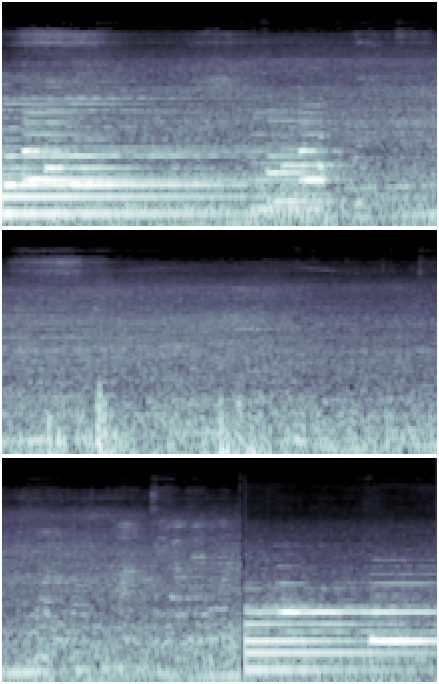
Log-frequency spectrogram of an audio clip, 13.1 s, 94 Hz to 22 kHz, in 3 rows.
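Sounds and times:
song's held note: 0:00.0 - 0:03.5, 0:11.1 - 0:13.0
low rumble of city traffic: 0:00.0 - 0:13.0.

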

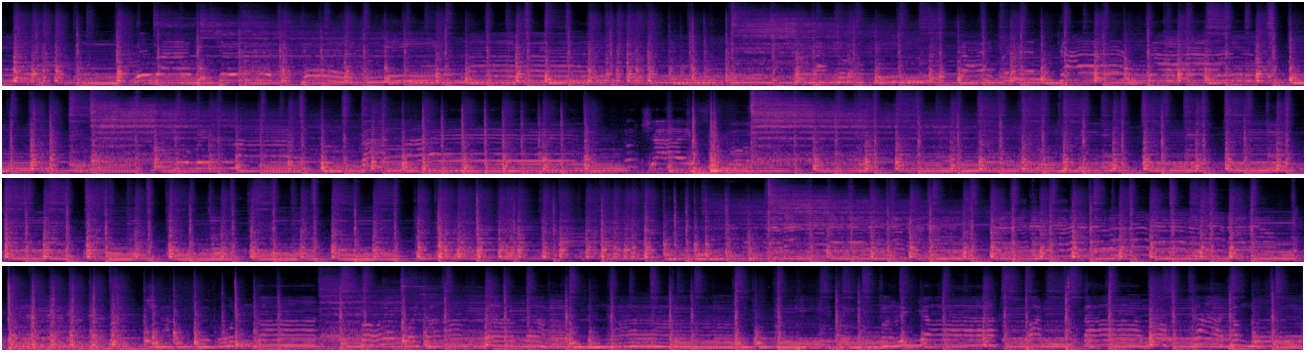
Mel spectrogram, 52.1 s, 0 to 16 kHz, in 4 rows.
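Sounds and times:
drum kit playing: 0:00.0 - 0:52.0.

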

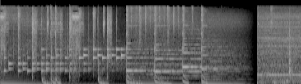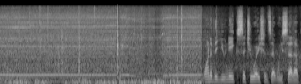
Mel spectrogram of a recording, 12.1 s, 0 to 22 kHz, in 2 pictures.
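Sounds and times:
motor humming: 0:05.2 - 0:10.1.

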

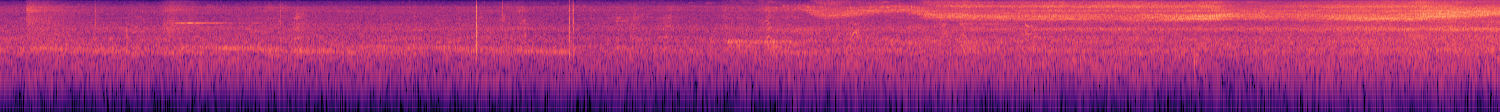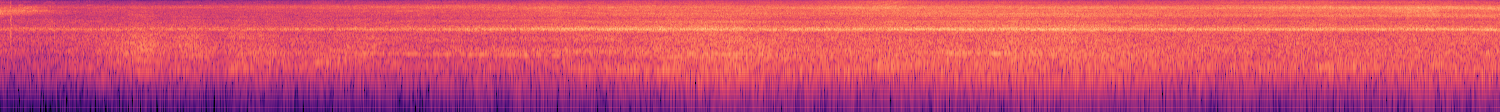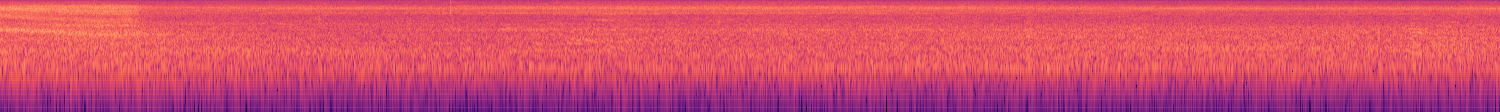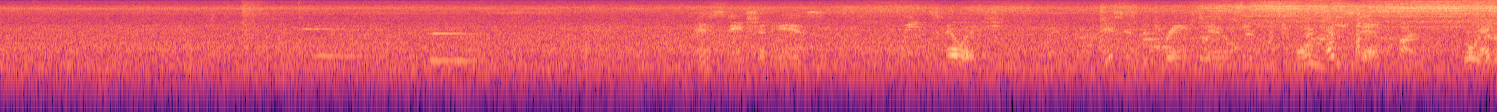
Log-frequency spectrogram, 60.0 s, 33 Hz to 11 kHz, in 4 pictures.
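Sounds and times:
insects chirping: 0:08.0 - 0:17.2
standing train rushing hum: 0:08.2 - 0:59.9.

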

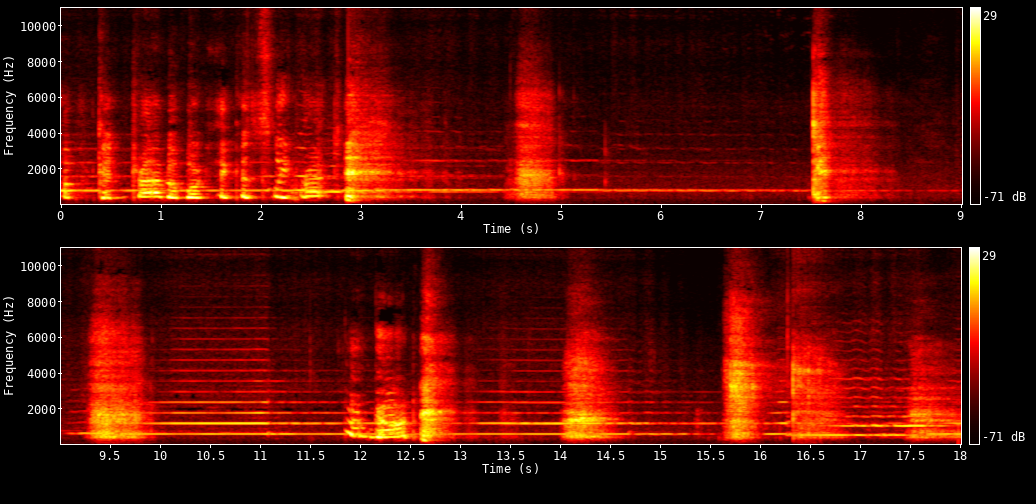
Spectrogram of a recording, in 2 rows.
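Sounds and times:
man crying: 0:00.0 - 0:04.0, 0:11.9 - 0:13.2
soft background music: 0:00.0 - 0:18.0.

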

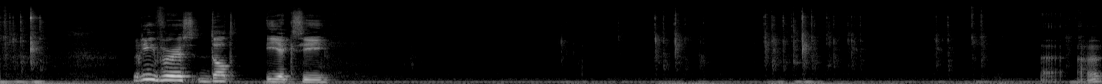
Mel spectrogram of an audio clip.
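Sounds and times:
computer keyboard typing: 0:00.0 - 0:00.5, 0:05.5 - 0:08.7, 0:09.3 - 0:11.0.

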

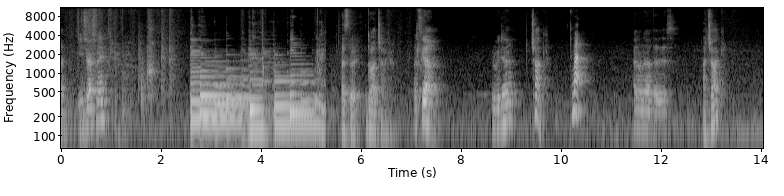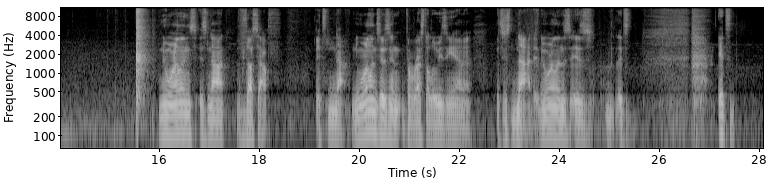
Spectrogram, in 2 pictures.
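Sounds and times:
acoustic guitar strumming chords: 0:02.6 - 0:05.3.

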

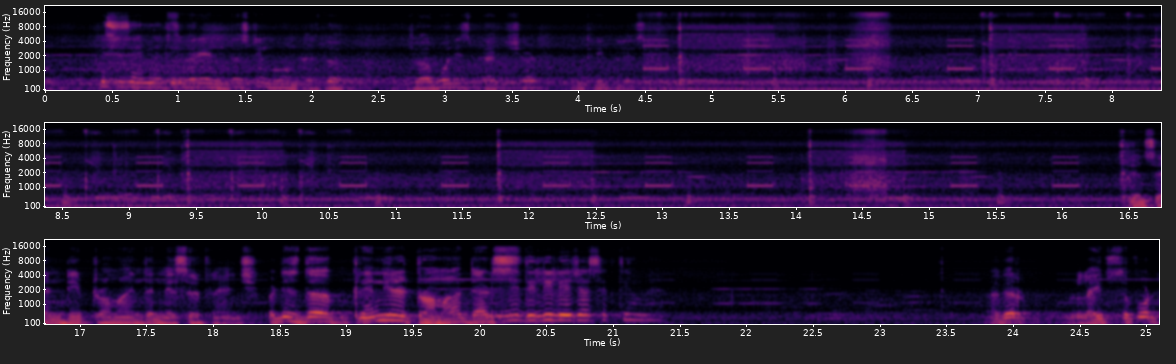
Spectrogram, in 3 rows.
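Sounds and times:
patient monitor beeps: 0:00.0 - 0:02.3, 0:04.3 - 0:25.0
steady equipment hum: 0:00.0 - 0:25.0.

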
